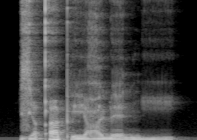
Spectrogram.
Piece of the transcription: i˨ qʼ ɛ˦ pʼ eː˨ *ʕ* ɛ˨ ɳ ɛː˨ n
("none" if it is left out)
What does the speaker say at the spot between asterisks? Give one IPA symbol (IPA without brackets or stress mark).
ʕ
